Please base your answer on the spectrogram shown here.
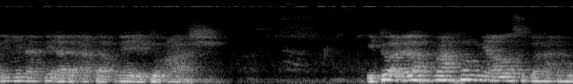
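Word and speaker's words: عرش: Bacanya arsy bukan arsyi ya. Arsy ain ro syin arsy.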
